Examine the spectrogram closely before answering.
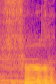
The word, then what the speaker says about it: Pho: It's like pronouncing it fur, like fur or fur.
